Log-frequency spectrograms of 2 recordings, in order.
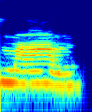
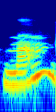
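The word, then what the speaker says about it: मां: This is mam, not mum.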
